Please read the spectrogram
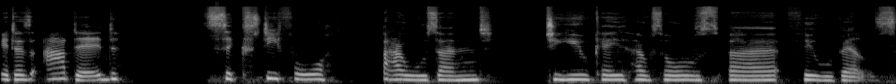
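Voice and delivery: slow, halting, deliberate, breaks inside phrases. Speaker telling listeners they will say this slowly for everyone, said slowly. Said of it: "I will say this slowly for everyone to get".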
